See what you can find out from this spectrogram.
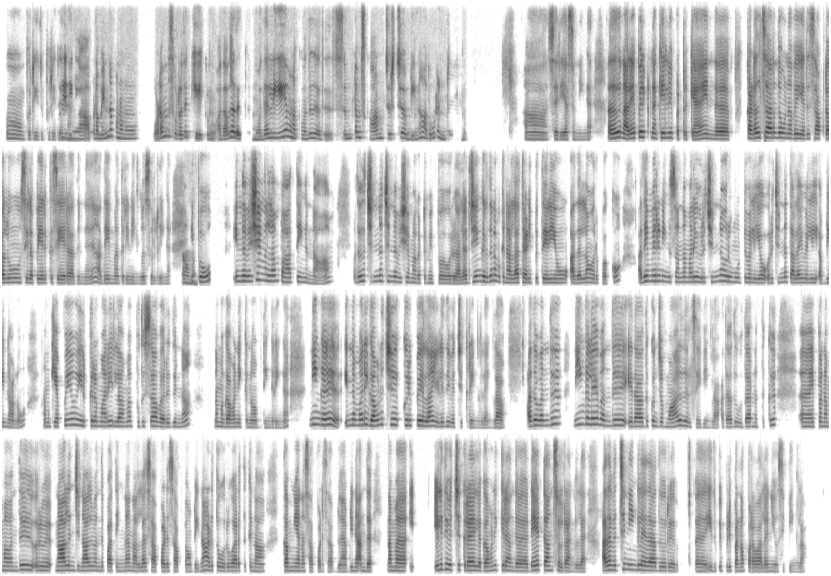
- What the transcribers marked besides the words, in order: mechanical hum; other noise; other background noise; unintelligible speech; in English: "சிம்டம்ஸ்"; distorted speech; tapping; in English: "அலர்ஜிங்கறது"; in English: "டேட்டான்னு"; tsk
- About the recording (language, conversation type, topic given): Tamil, podcast, உடல்நலச் சின்னங்களை நீங்கள் பதிவு செய்வது உங்களுக்கு எப்படிப் பயன் தருகிறது?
